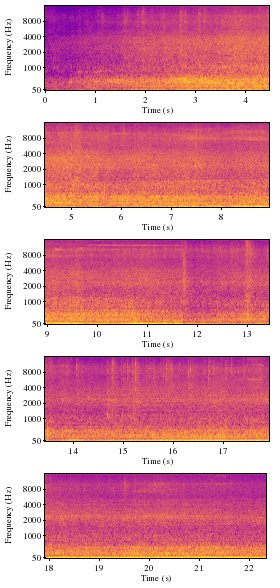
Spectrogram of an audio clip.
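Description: Atlas N scale two-truck Shay geared model locomotive running along the layout track pulling box cars: a steady rumble of its motor, gearing and wheels on the rails. It grows louder over the first few seconds and stays loud.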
